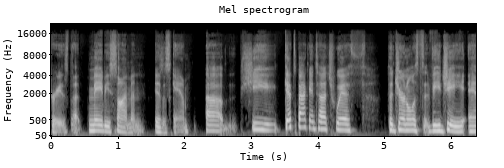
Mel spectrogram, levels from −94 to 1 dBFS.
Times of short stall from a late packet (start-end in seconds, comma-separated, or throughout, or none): 3.27-3.37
